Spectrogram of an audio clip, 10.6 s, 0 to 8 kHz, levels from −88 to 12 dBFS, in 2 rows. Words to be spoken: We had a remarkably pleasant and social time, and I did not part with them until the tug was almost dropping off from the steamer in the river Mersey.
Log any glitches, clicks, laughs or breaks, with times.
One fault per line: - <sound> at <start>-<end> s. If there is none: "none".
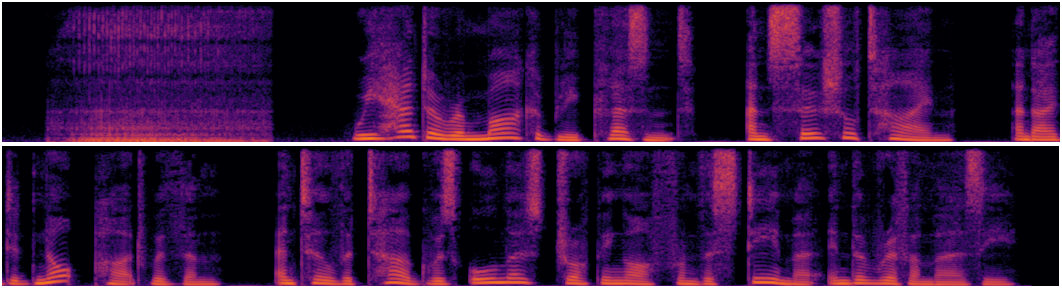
- breath at 0.2-1.4 s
